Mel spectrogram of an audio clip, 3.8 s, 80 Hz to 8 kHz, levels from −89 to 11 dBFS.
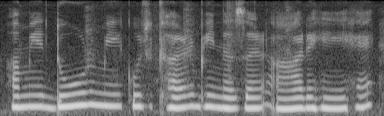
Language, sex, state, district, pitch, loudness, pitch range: Hindi, female, Assam, Kamrup Metropolitan, 245 Hz, -12 LUFS, 225-260 Hz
